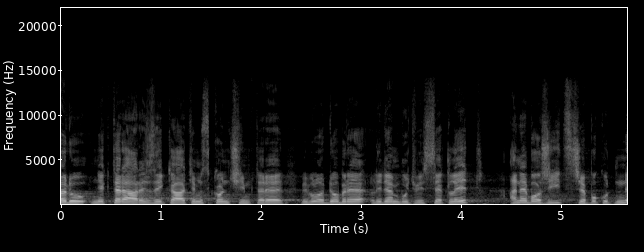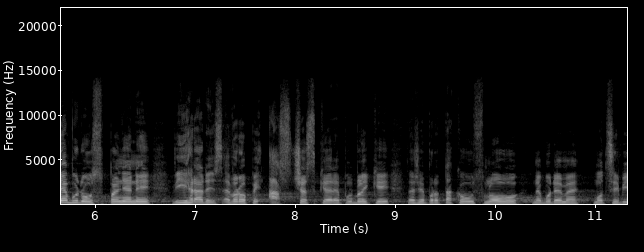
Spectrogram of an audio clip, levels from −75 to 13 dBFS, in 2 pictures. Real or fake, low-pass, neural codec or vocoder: real; 14.4 kHz; none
